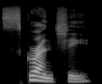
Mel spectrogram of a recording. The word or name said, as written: scrunchie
